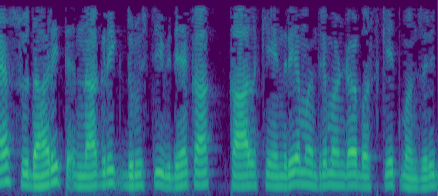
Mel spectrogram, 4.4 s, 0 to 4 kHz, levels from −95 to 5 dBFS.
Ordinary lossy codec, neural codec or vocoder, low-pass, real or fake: none; none; 3.6 kHz; real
